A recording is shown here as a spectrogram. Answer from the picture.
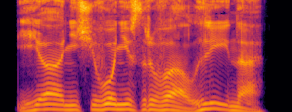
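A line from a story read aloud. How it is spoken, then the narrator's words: Harsh, uncharacteristic bark. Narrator (Russian): Не своим голосом рявкнул всегда веселый и спокойный Кирилл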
